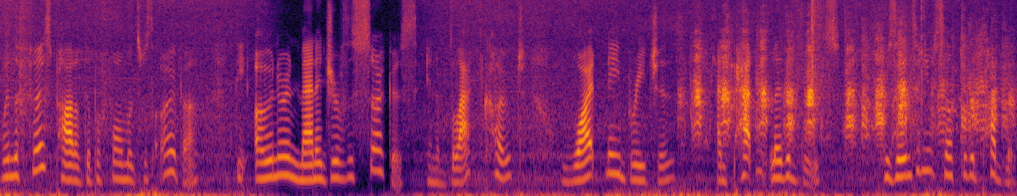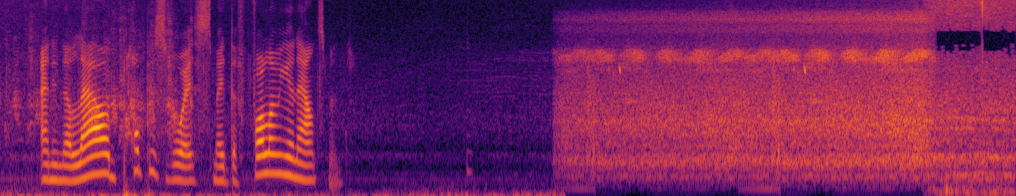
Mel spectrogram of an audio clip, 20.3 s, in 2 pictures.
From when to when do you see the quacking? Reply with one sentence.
You can hear the quacking from 6.8 to 12.2 s.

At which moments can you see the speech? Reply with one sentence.
You can hear the speech from 0.0 to 13.6 s.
